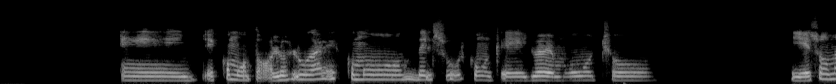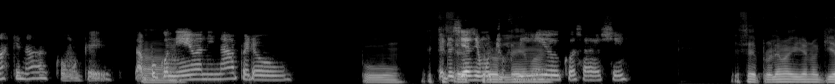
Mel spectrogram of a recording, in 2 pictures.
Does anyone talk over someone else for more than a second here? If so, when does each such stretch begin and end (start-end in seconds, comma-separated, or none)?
12.7-13.9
